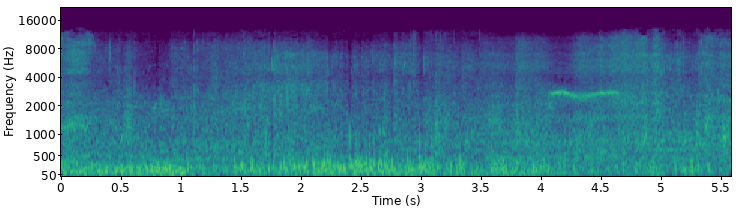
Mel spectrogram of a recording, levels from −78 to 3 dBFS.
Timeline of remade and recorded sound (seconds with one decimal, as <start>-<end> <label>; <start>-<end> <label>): 0.0-3.5 recorded; 3.5-4.8 remade; 4.8-5.6 recorded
